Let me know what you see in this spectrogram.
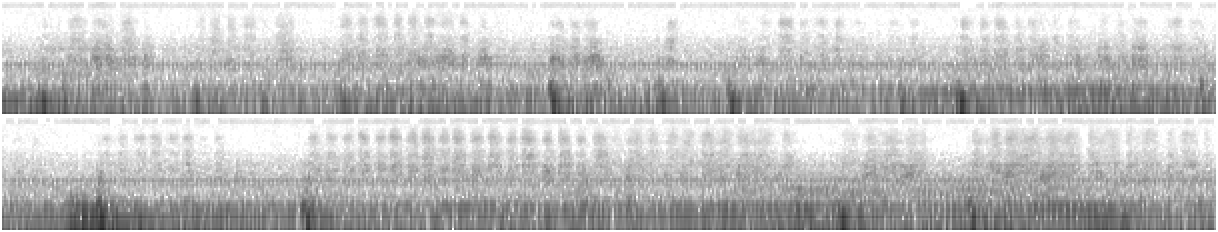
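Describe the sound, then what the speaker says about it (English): A folded tissue smudging a pencil drawing of an eye on paper, giving soft continuous rubbing and scratching strokes, quiet and close, with a few light taps scattered through. "it can be quite handy to fold a tissue so you can begin to smudge"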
